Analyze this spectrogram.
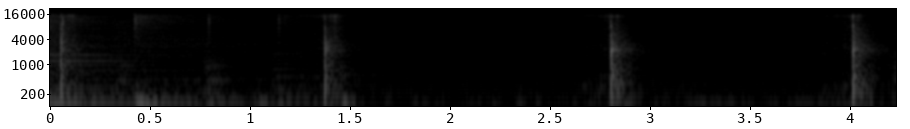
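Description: A knife chops through zucchini onto a cutting board.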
